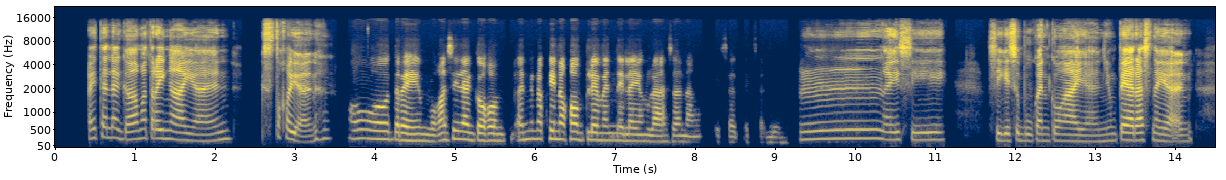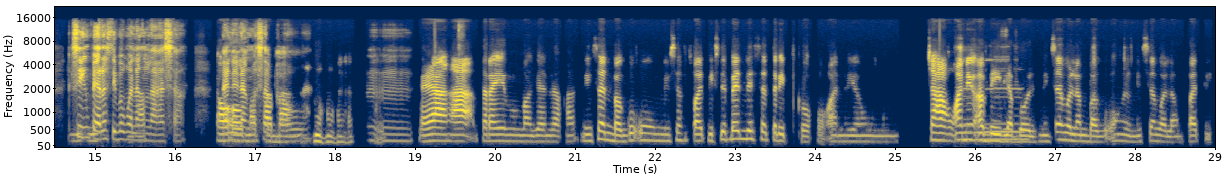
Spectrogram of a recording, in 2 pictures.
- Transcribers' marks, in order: chuckle; laugh; tapping; other noise
- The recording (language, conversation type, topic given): Filipino, unstructured, Ano ang palagay mo sa pagkaing sobrang maalat?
